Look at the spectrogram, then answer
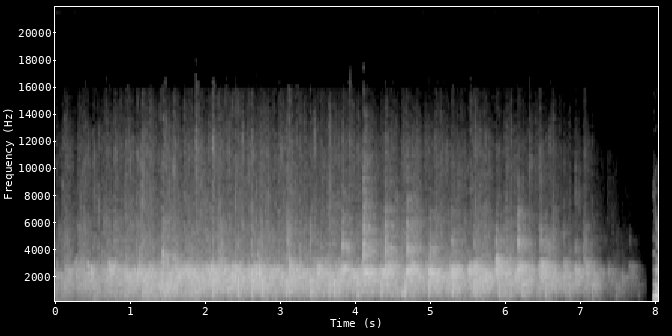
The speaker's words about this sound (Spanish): ¿Cuántos dicen amén? Dele fuerte ese aplauso al Señor.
